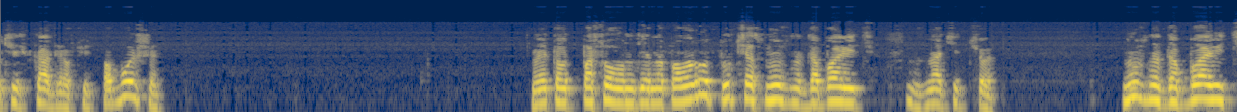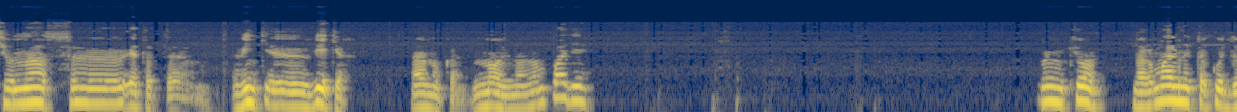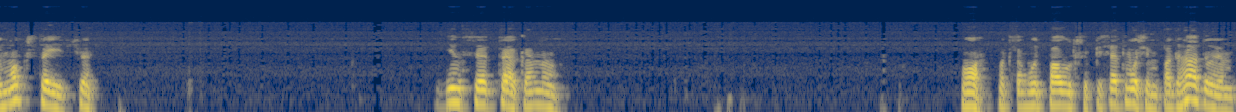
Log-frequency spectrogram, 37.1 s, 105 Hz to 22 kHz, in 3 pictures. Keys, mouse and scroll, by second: 2.0-3.0 drag, 6.7 space, 10.0 click, 14.7 r, 17.4 KP_0, 19.0 KP_0, 19.5 space, 21.0 space, 24.3-24.8 shift+middle drag, 26.8 click, 30.5-31.8 drag, 32.2 space, 33.7 space.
